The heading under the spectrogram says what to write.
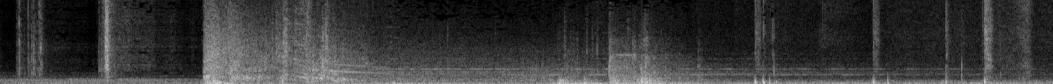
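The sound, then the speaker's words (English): A manual door lock being wrenched out of a locked door: a sharp metallic bang, grinding and scraping, a second heavy clunk, then scattered small clicks and rattles, fairly loud with no talking. “Well, at least they had the good sense to use a manual door lock. What's so great about that? Easy removal.”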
